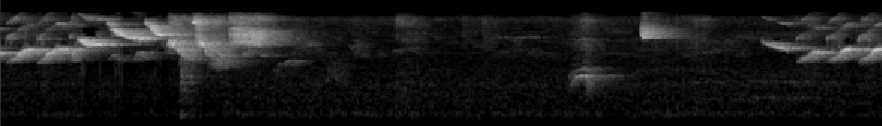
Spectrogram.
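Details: Yellow-bellied seedeater, Bahia song type: a fast burst of high sliding whistles, silence, a short lower note and a sharp high slur, then another rapid whistled phrase.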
